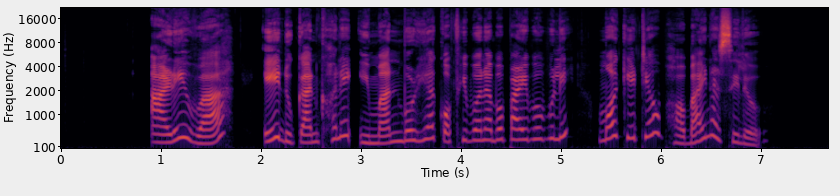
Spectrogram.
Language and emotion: Assamese, surprised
